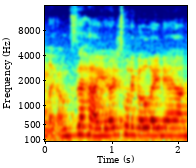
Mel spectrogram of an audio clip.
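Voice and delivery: a touch of weary whining; mild tired whine. Retold or imitated. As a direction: say it like you've given up. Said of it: "I'm just like".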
